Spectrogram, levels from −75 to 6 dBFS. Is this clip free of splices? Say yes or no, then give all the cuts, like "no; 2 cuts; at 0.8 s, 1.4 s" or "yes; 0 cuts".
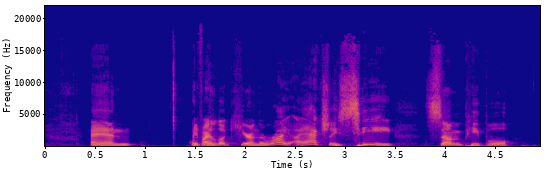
yes; 0 cuts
